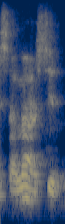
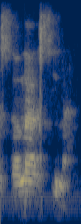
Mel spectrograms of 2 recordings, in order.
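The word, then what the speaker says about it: سلاسل: Jadi kalau ingin berarti di lafaz salasil surat Al-Insan bacanya salasil bukan salasilah.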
